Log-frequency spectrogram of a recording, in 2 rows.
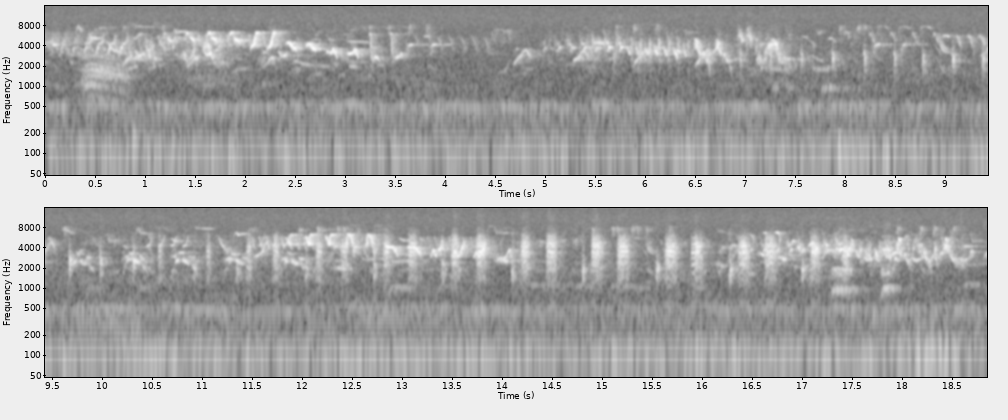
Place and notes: Green Ln, Malton, UK - blackbird song ... red-legged partridge calls ...
blackbird song ... red-legged partridge calls ... dpa 4060s to Zoom H5 clipped to twigs ... blackbird song for the first 12 mins ... red-legged partridge call / song after 15 mins ... bird call ... song ... from ... pheasant ... rook ... crow ... tawny owl ... wren ... willow warbler ... robin ... blackcap ... wood pigeon ...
